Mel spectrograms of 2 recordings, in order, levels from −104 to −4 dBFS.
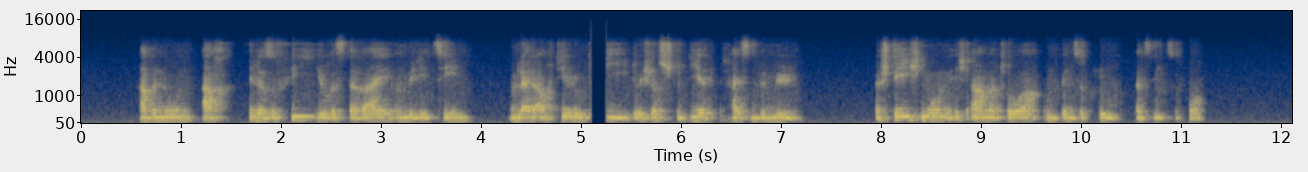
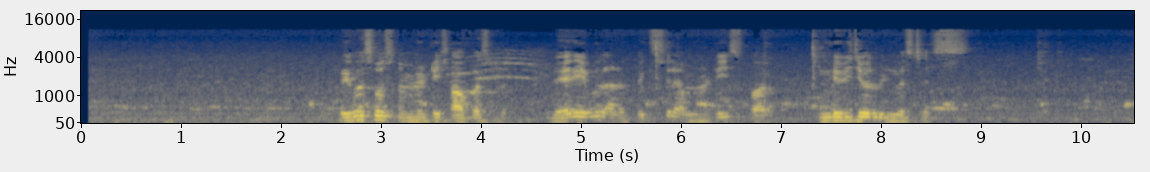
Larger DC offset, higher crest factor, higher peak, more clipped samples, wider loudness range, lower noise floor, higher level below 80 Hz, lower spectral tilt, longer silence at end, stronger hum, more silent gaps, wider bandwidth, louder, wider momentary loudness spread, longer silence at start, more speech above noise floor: neither; about the same, 20 dB vs 22 dB; about the same, -6 dBFS vs -6 dBFS; neither; about the same, 2 LU vs 4 LU; first, -64 dBFS vs -48 dBFS; second, -66 dBFS vs -54 dBFS; about the same, -6 dB/octave vs -6.5 dB/octave; first, 0.9 s vs 0 s; neither; first, 5.13-5.26 s vs none; second, 7.6 kHz vs 11.5 kHz; about the same, -27 LUFS vs -25 LUFS; second, 6 LU vs 25 LU; first, 0.6 s vs 0.1 s; first, 38 dB vs 24 dB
